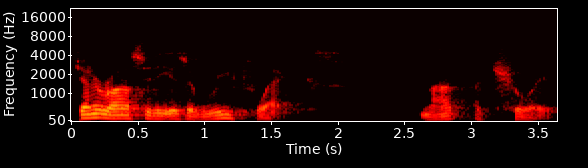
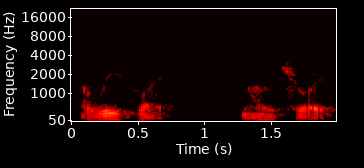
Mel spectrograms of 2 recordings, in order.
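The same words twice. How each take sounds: First: Said in the usual way. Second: A quiet repetition for emphasis; soft echo. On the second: Shown as a demonstration. Speaker to congregation, echoing the point softly.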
